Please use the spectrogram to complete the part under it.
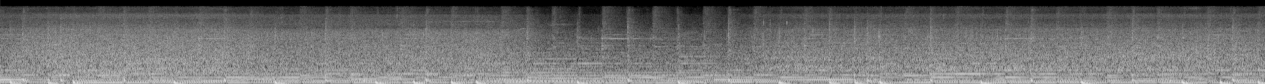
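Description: River rushing down from the Peña Labra and Peña Sagra mountains, a loud, steady broadband roar of flowing water heard up close, continuous and unbroken with no voices.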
